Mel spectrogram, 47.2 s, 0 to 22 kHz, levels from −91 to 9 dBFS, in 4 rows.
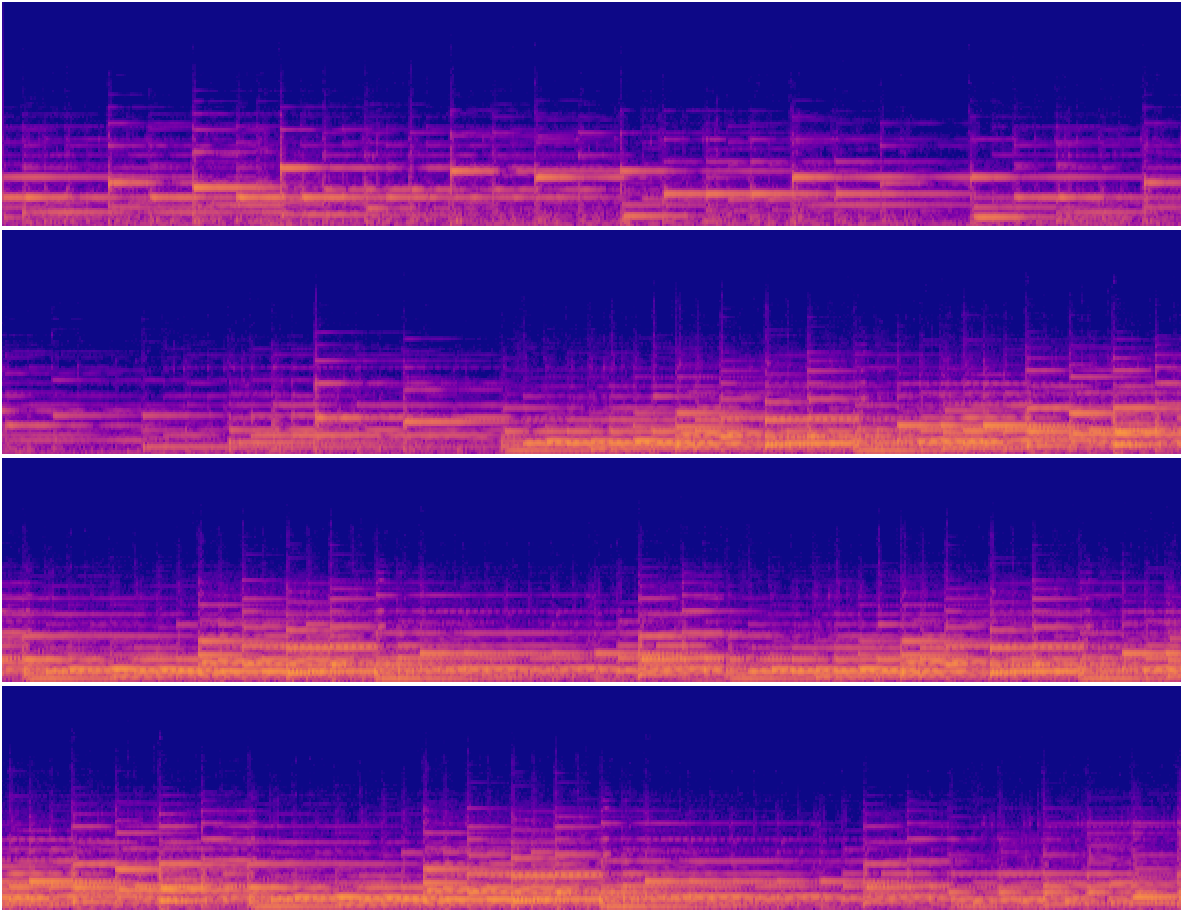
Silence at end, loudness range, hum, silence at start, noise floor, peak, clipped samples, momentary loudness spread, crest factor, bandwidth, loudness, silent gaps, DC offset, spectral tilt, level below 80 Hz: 0 s; 12 LU; none; 0 s; -45 dBFS; -8 dBFS; under 0.1%; 14 LU; 16 dB; 3.2 kHz; -25 LUFS; none; under 0.1%; -12.5 dB/octave; -42 dBFS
